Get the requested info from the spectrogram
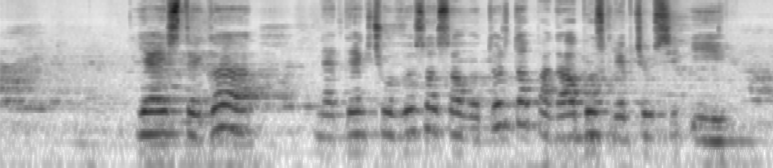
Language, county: Lithuanian, Kaunas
